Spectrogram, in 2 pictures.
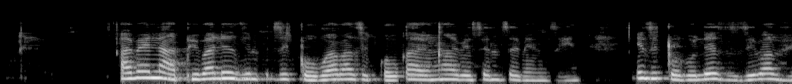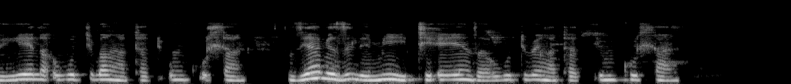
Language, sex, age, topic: North Ndebele, female, 36-49, health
